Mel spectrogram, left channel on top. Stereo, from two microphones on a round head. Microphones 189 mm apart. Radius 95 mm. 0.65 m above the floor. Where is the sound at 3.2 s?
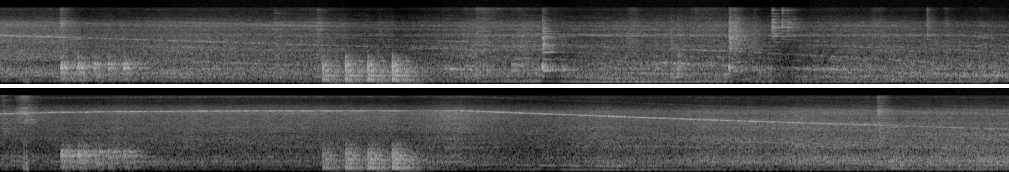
50° left (ahead or behind), 3.5 m.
